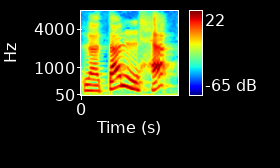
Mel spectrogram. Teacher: Sebabnya karena ada alif lam bertemu dengan huruf qomariah yaitu ha. Maka cara bacanya alif lamnya dibaca jelas ya. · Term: alif lam qomariah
